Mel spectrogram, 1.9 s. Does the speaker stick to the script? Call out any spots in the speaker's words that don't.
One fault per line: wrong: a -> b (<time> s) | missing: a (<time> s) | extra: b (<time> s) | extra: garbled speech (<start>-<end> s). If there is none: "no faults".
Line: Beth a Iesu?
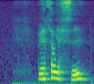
no faults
